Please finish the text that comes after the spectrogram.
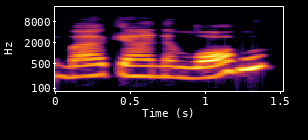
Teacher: اگلی آیت دیکھیے، ما کان اللہ، اللہ کے نام کو ہیوی کریں گے نون کے زبر کی وجہ سے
